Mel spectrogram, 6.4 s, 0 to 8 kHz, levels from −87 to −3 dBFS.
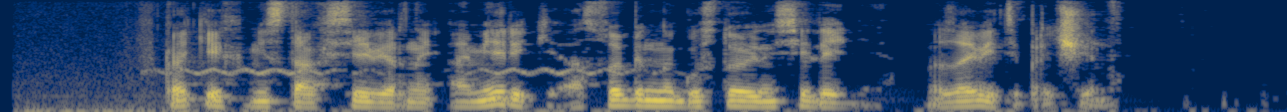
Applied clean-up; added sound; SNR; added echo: classical method spectral subtraction.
